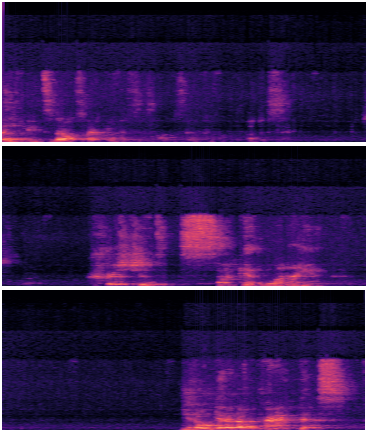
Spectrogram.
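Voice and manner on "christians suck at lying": "Christians suck at lying" drawn out slowly, weight on "Christians"; deadpan slow verdict; slow emphatic punchline. Real, not acted. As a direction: land it word by word. Punchline delivered deliberately.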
